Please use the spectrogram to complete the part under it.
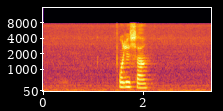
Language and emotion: Russian, neutral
